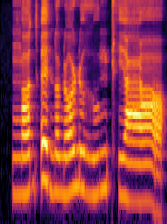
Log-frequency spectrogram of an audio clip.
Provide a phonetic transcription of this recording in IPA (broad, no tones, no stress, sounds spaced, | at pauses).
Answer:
ŋ ɒ d ʔ ɜ d ɳ ɑ ɳ ɔ ɳ ʊ ɦ u ŋ ʈʰ ɪ ɐ̯ ʕ ɑ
